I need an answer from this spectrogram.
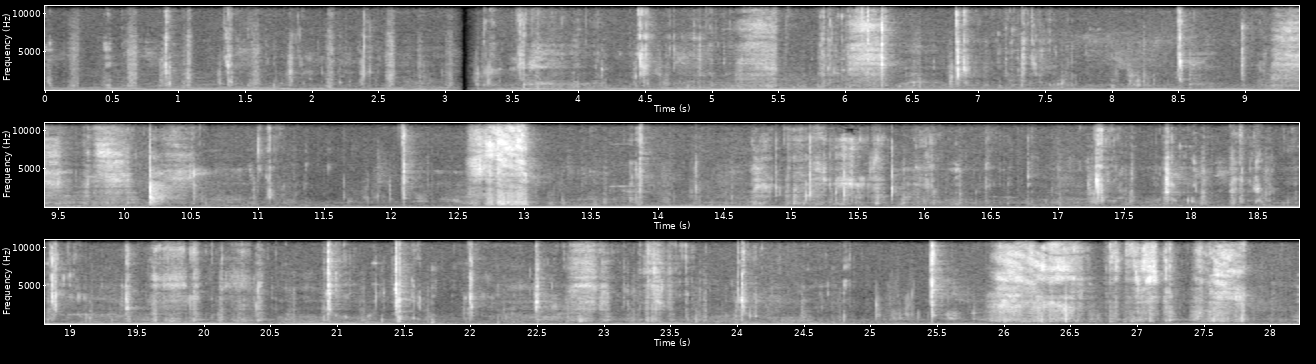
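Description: Close-miked eating of snail curry: chewing and wet mouth sounds with frequent sharp clicks, and two longer rushing noises, one near the middle and one near the end.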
